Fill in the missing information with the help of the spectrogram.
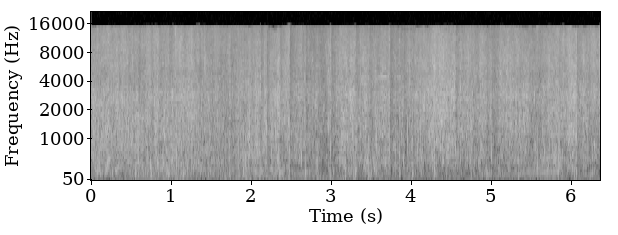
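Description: A herd of wildebeest running through shallow river water: continuous splashing with many short hoof thuds on mud and water.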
